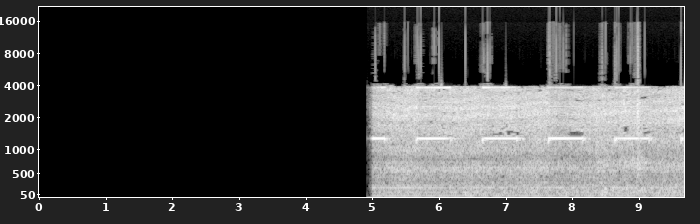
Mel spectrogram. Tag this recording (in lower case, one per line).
reversing beeps
truck
vehicle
